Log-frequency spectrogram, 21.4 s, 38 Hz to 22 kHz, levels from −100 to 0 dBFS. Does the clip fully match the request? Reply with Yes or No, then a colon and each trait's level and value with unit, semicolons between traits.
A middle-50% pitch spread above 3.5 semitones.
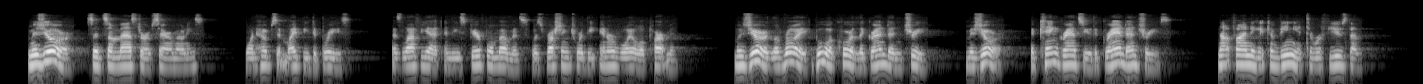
No: average, 3.0 semitones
